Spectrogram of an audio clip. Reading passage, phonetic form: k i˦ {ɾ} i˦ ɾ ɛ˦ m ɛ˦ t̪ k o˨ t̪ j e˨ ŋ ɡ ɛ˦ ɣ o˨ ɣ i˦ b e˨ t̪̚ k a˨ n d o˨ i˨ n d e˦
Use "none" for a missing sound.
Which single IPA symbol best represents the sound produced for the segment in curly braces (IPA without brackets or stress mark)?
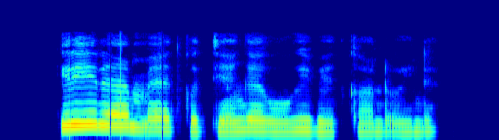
ɾ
